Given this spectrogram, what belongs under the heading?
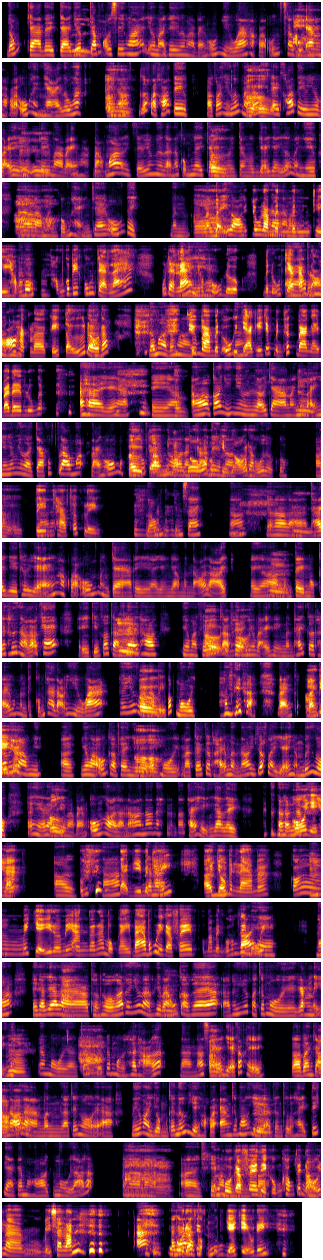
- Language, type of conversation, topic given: Vietnamese, unstructured, Bạn nghĩ thế nào về việc công việc ảnh hưởng đến cuộc sống cá nhân của bạn?
- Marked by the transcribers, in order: distorted speech; tapping; static; laugh; laughing while speaking: "À"; laugh; other background noise; laugh; laughing while speaking: "hông biết là"; laugh; laugh; chuckle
